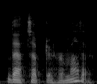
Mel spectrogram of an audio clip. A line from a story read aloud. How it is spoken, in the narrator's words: said Ivar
